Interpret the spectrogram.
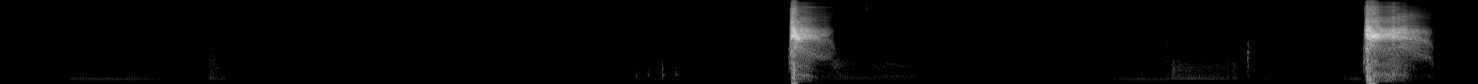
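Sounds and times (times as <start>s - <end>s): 
mongoose hissing: 7.9s - 8.3s, 13.6s - 14.3s.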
